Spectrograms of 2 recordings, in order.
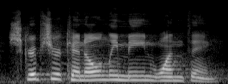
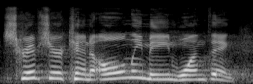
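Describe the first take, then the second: First: It is said at a calmer, quieter level. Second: It is said louder with more enthusiasm.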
